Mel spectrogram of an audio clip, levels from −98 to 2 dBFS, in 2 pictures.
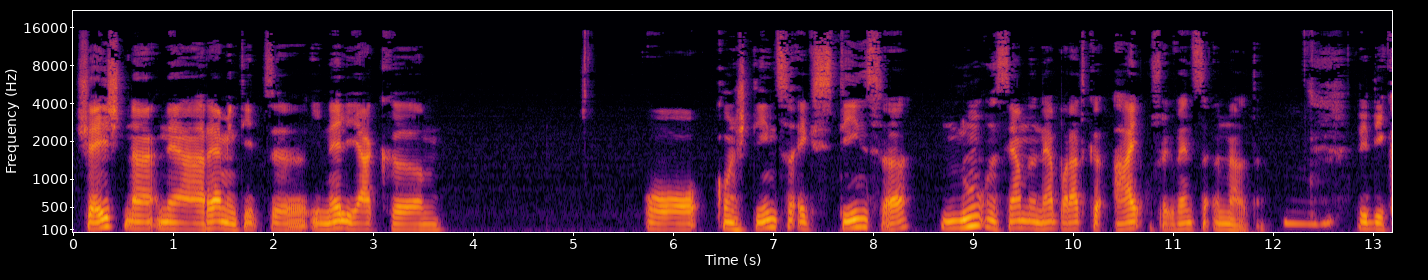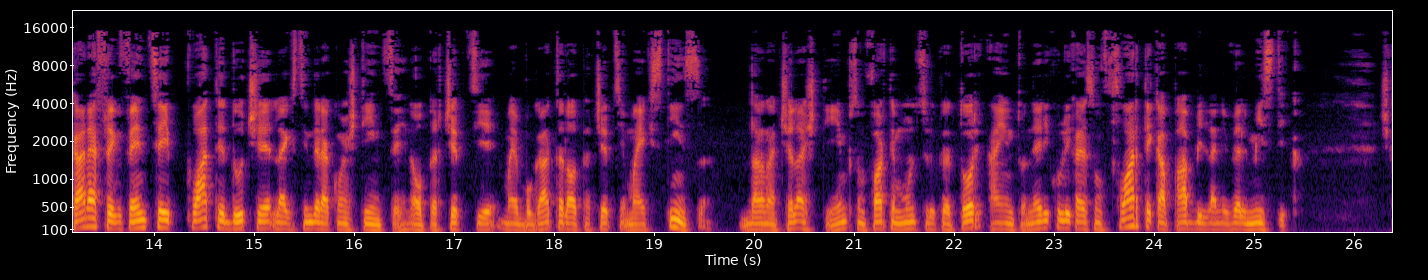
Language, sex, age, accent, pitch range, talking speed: Romanian, male, 20-39, native, 100-125 Hz, 120 wpm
